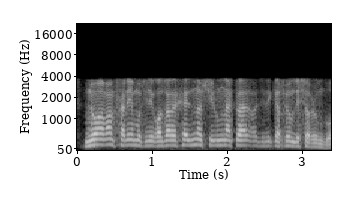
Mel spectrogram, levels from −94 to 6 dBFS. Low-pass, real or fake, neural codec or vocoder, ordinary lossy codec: 3.6 kHz; fake; codec, 16 kHz in and 24 kHz out, 0.9 kbps, LongCat-Audio-Codec, fine tuned four codebook decoder; AAC, 24 kbps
